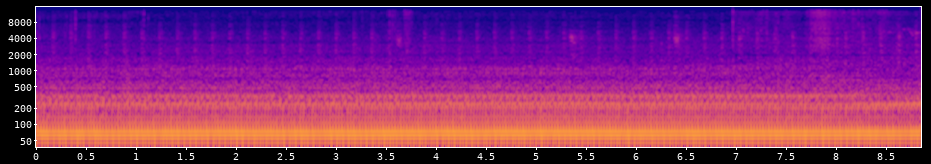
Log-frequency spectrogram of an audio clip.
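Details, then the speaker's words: 2005 Porsche 987 Boxster S bought with suspected engine problems, IMS bearing work possible: steady low idle with a faint regular tick about two per second; not heard in a couple hundred miles of driving, cause undetermined. "So as you can hear, there's an audible tick sound."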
